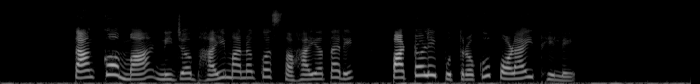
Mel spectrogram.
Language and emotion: Odia, neutral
